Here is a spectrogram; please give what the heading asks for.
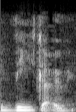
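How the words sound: Vigo is said with a Spanish pronunciation.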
